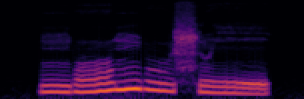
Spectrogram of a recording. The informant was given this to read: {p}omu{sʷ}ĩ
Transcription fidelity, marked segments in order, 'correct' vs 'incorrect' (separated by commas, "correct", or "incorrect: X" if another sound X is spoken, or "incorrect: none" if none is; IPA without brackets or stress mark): incorrect: m, correct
